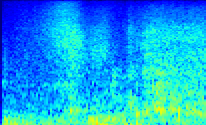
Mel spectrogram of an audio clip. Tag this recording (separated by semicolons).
Foley; sample; scrape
